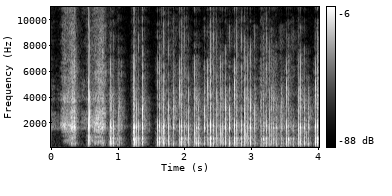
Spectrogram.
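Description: A hollow painted cardboard dinosaur figure, held horizontally in both hands, is tapped on its side with long nails. A few scratchy, rustling swells open the clip, then a fast, steady run of crisp, dry clicks with a bright papery tone follows, each dying away almost instantly with no low rumble.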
